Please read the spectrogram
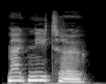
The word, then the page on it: magneto: British English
